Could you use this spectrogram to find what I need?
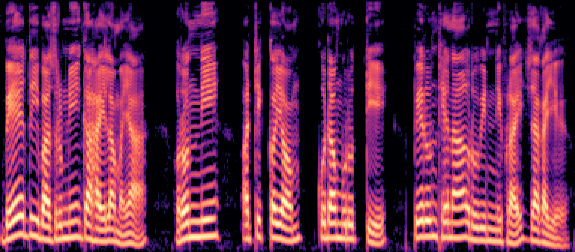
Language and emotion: Bodo, neutral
